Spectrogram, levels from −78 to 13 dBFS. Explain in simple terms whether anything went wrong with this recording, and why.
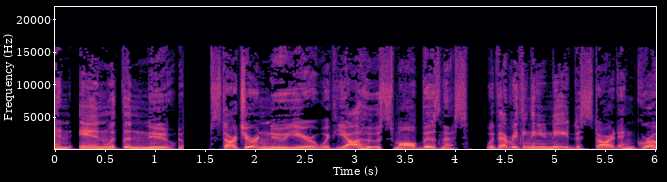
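At 1.12 to 1.28 s, right after "in with the", the speech briefly jumbles, and it happens again, more briefly, at 4.68 to 4.8 s. This is chunks out of order. The sound travels in small pieces of about 40 ms each, and one piece arrived late and played after the ones meant to follow it, three pieces late the first time and two the second. Nothing is missing, but the reshuffled order and the abrupt joins cause the garble.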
